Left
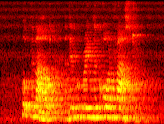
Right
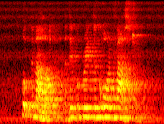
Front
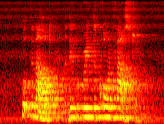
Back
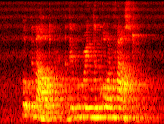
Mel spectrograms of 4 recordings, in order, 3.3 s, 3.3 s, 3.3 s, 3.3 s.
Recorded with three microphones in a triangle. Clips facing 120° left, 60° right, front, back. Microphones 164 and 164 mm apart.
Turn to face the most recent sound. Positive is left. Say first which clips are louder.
# right 1 dB, front 3 dB
turn(degrees=35)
